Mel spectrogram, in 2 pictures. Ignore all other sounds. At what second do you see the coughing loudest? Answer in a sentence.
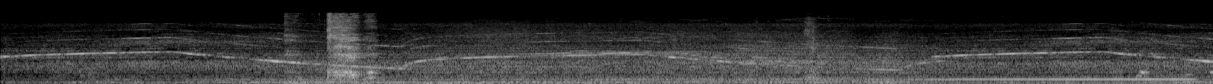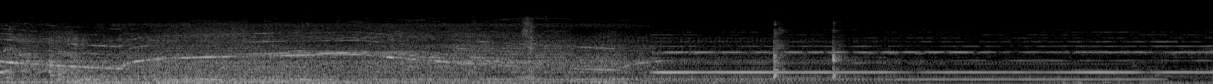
The volume of the coughing peaks at 3 seconds.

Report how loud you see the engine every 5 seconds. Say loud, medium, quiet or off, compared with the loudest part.
quiet, medium, loud, medium, medium.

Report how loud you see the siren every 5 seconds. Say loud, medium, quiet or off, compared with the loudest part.
loud, loud, loud, loud, medium.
